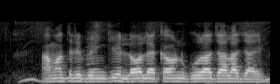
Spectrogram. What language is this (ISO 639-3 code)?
ben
